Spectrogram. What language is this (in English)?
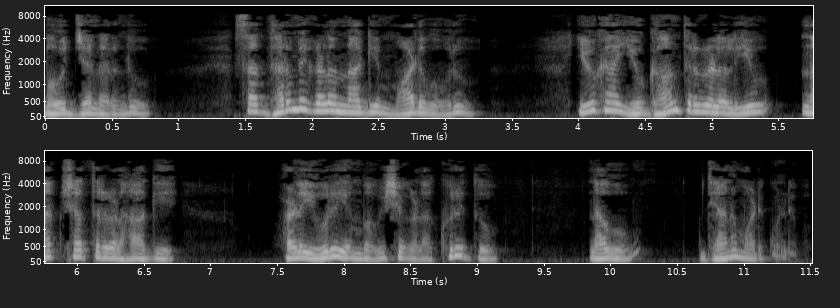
Kannada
